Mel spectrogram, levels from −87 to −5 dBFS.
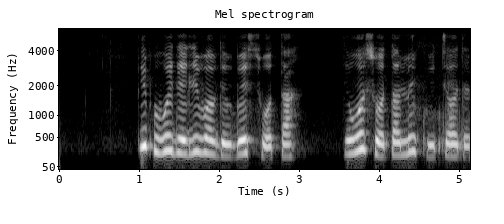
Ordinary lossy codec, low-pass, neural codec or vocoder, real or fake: none; 5.4 kHz; none; real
